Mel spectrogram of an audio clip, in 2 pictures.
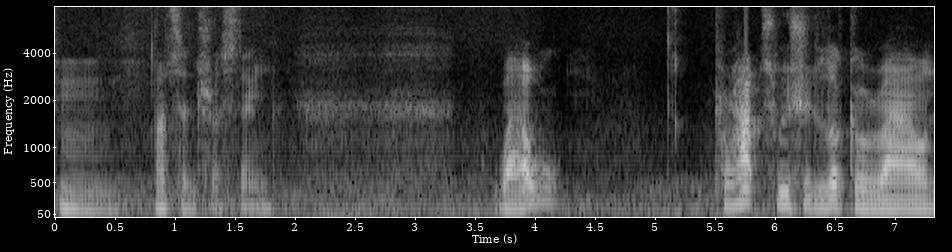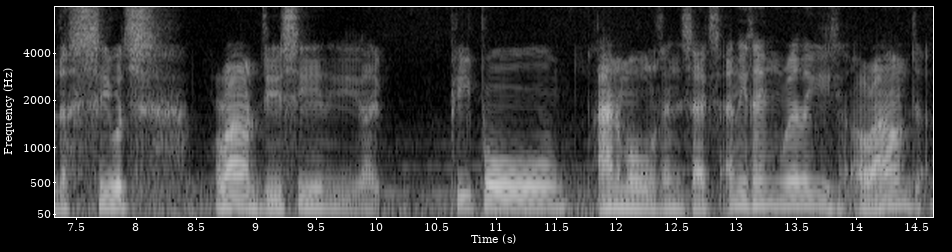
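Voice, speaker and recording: A man's voice: medium pitch, slow, pauses often, slight background noise. A man casually improvising a roleplay conversation, hesitant and rambling. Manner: hesitant, rambling, with many "like" fillers. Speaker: player roleplaying with an AI character.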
